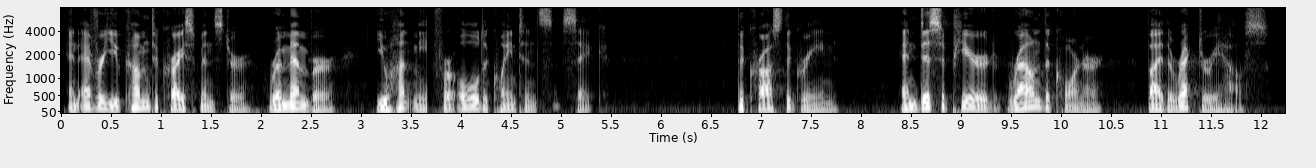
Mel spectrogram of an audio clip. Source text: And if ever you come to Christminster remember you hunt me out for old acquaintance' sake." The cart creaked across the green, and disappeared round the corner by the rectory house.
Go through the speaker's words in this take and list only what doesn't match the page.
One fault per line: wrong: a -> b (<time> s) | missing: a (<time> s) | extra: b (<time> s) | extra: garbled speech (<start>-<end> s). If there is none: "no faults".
missing: if (0.2 s)
missing: out (3.7 s)
missing: cart creaked (6.8 s)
